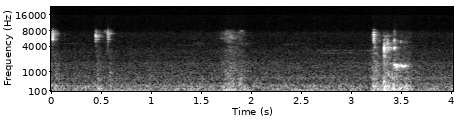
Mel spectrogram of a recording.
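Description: Near silence: room tone with a few faint, short clicks, the clearest a little after three seconds.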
